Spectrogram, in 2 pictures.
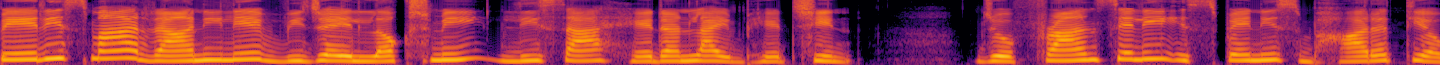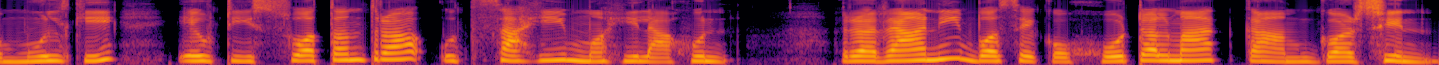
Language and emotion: Nepali, neutral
